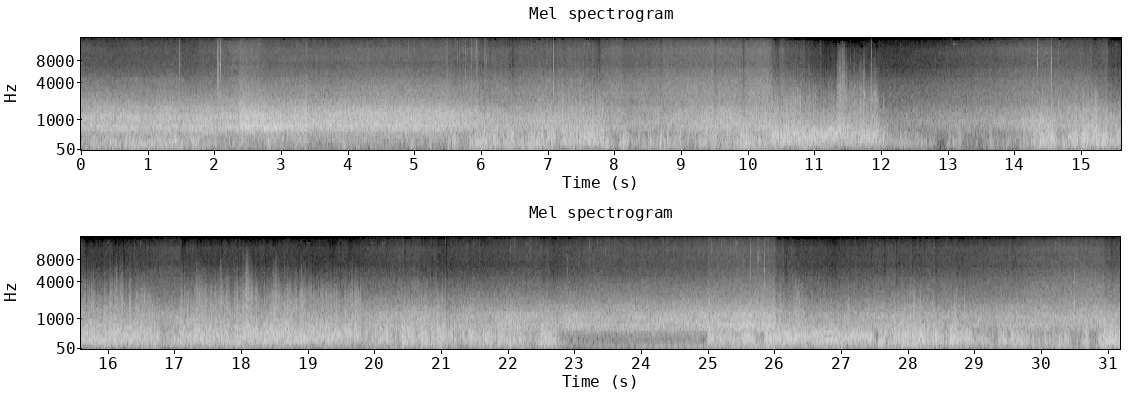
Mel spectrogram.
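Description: Strong, gusty wind blowing across the camera microphone, rising and falling, with a brief lull about twelve seconds in.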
